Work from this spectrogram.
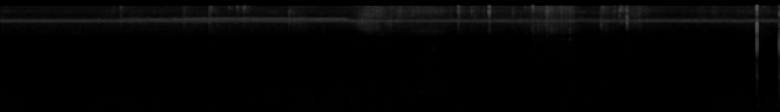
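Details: A male tree cricket (genus Oecanthus) sings a steady, unbroken high-pitched trill over a low background rumble, then withdraws.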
